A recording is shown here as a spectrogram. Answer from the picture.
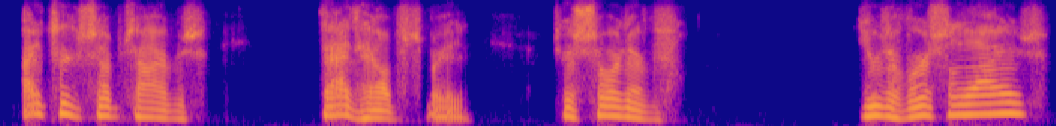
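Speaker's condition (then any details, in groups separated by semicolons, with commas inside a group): Spinal muscular atrophy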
